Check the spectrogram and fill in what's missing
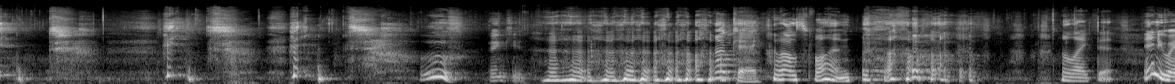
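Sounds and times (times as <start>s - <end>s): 
breathy intakes: 0.5s - 4.8s
sneezing: 1.6s - 4.0s
speech: 5.0s - 9.8s, 10.6s - 11.7s
laughter: 5.4s - 7.6s, 8.6s - 10.5s.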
